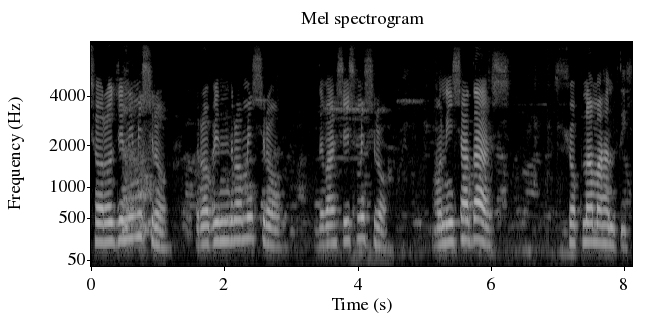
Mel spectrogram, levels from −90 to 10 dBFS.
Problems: continuous background conversations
